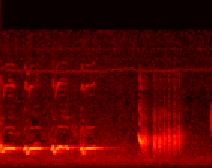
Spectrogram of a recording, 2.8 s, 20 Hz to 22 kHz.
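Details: Song thrush, 20 April 2016, singing four clear whistled notes in steady repetition, then a brief burst of buzzy, rattling notes.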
